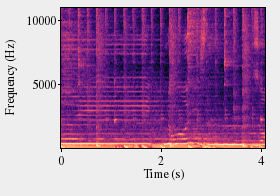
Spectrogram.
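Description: A song with a singing voice over a steady bass line, played back through a Yamaha A501 integrated amplifier and loudspeakers. The voice holds one long note, then sings a wavering one near the end.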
